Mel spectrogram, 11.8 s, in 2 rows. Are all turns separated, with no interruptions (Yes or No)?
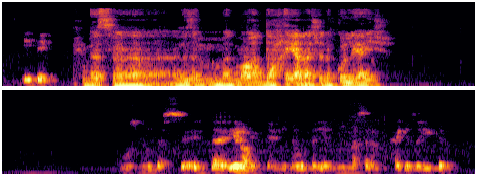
Yes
